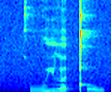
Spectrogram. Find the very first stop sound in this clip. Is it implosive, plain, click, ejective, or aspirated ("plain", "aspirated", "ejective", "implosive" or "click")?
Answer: aspirated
